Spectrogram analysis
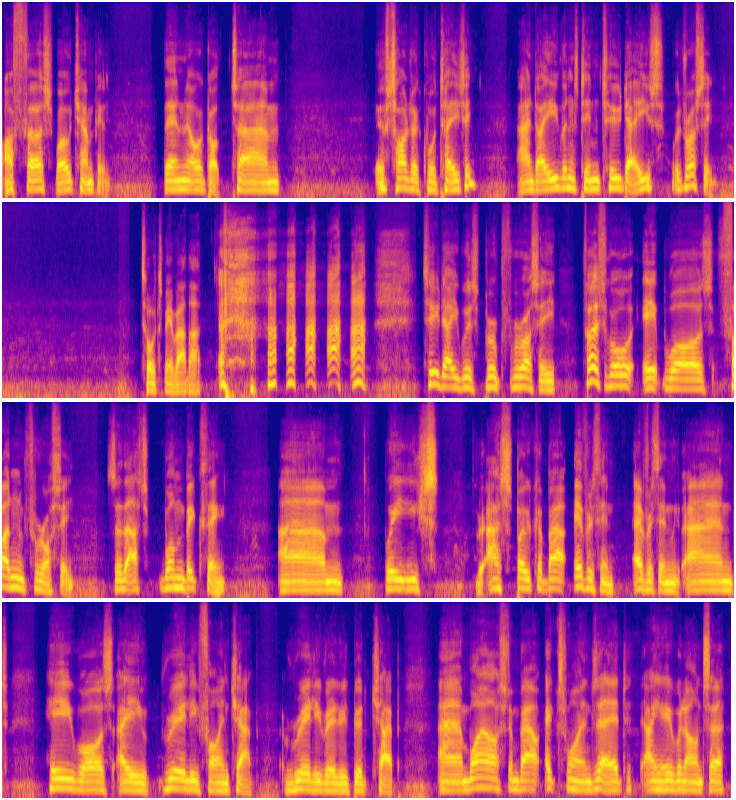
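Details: Adult male stroke survivor with right-sided paralysis who had to relearn speech, leaving hospital able to say only three words, with persistent aphasia where intended words come out differently; aphasia after stroke.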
